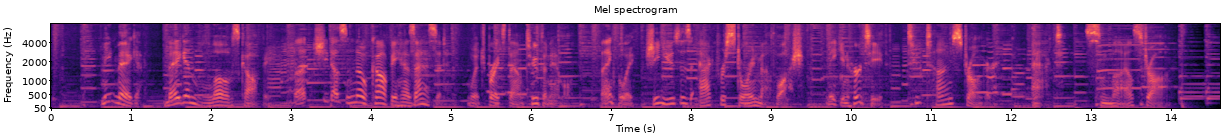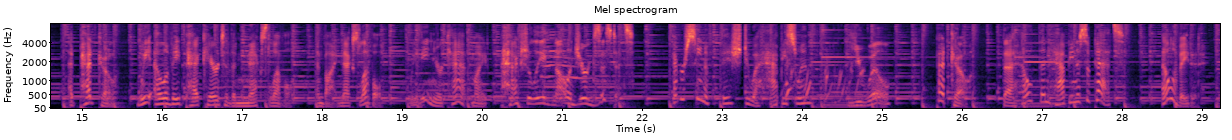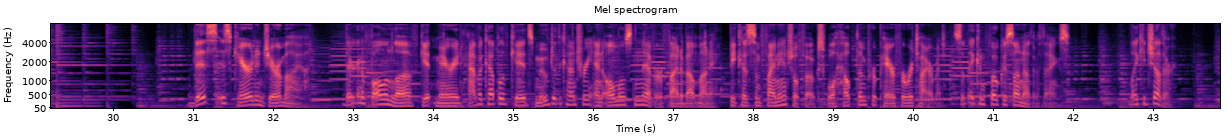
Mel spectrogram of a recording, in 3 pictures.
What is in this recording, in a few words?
Full Commercial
